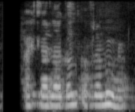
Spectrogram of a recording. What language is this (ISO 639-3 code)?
isl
